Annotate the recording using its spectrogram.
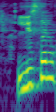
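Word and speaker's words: listen: इस लिसन word में दोस्तों टी साइलेंट होता है लिसन का मतलब होता है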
